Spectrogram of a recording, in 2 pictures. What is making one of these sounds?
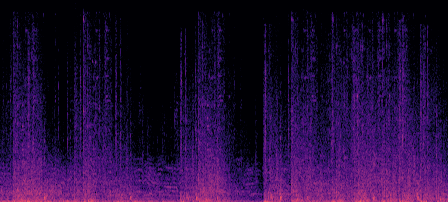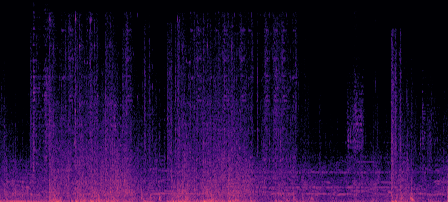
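Explosions boom across the water.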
